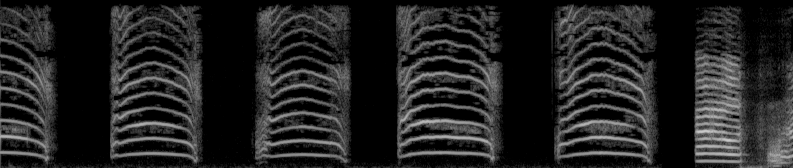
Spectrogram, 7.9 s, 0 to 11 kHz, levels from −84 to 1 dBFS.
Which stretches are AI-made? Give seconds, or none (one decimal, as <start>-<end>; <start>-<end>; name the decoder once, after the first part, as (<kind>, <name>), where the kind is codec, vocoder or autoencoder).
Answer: 3.3-3.8 (autoencoder, DAC-VAE); 6.9-7.9

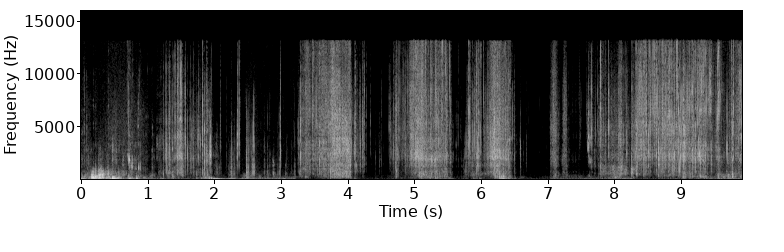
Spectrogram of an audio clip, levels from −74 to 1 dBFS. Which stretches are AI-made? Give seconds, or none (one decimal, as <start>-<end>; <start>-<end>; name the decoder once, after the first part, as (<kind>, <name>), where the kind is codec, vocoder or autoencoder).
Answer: none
